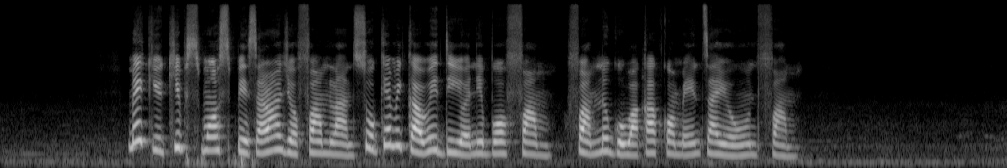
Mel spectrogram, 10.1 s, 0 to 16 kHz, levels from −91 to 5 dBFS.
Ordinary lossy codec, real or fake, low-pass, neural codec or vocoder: none; fake; 14.4 kHz; autoencoder, 48 kHz, 128 numbers a frame, DAC-VAE, trained on Japanese speech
